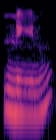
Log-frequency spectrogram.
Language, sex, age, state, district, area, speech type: Telugu, female, 30-45, Telangana, Medchal, rural, spontaneous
